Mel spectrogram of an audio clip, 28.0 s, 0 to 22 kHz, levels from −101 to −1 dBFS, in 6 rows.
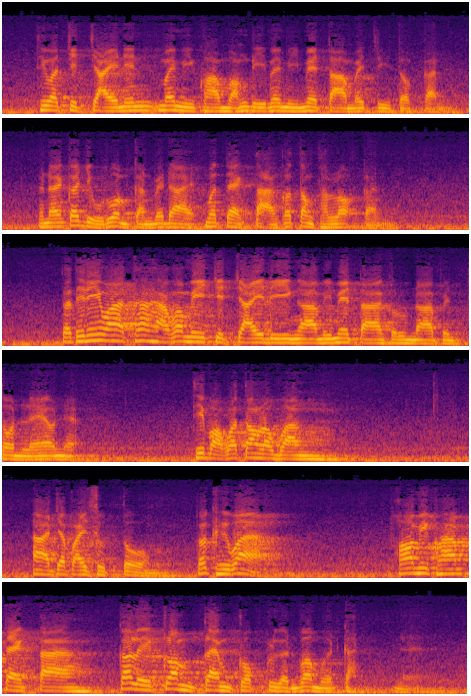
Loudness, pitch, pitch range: -20 LUFS, 125 Hz, 110-150 Hz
